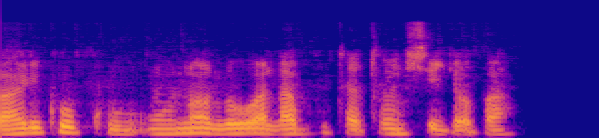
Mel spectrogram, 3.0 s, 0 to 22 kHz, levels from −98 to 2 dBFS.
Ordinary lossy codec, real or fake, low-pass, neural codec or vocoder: none; real; none; none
